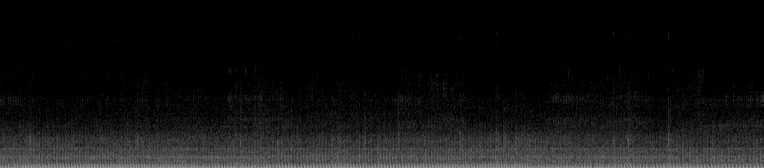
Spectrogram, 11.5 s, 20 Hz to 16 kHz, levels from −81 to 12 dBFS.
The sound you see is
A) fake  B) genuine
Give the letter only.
B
